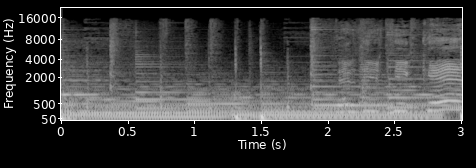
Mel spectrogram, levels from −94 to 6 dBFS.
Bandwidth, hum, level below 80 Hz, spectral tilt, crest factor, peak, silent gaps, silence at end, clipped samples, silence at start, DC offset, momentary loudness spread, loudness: 16 kHz; 50 Hz at -40 dBFS; -30 dBFS; -6 dB/octave; 14 dB; -4 dBFS; none; 0 s; under 0.1%; 0 s; under 0.1%; 3 LU; -21 LUFS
